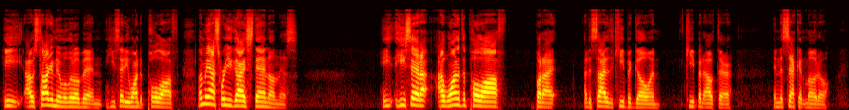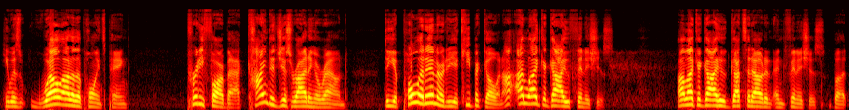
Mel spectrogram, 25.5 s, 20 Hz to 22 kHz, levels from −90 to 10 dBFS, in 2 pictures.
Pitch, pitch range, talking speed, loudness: 170 Hz, 150-210 Hz, 230 wpm, -18 LUFS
